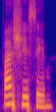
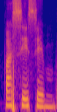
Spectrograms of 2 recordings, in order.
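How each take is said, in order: First: The middle consonant is a strong sh sound. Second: The middle consonant is a plain s sound. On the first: "there's this strong S H sound" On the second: "very Tagalog"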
